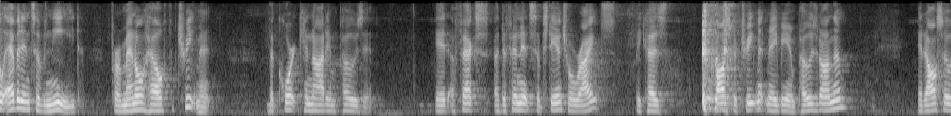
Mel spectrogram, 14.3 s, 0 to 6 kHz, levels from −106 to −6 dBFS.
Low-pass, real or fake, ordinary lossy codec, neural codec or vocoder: 5.4 kHz; real; MP3, 48 kbps; none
